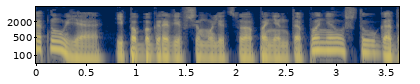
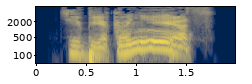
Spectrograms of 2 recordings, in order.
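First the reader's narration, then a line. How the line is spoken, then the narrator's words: Hissed, jarl. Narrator (Russian): Прошипел ярл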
